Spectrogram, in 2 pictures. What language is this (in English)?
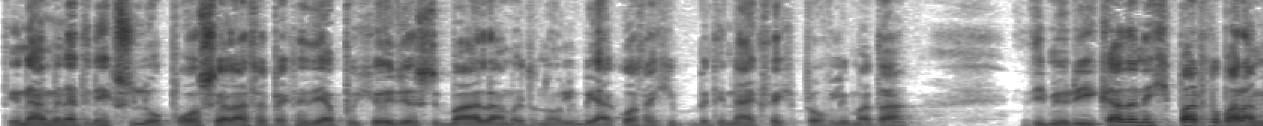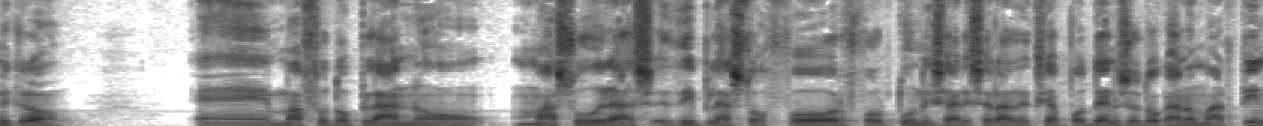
Greek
